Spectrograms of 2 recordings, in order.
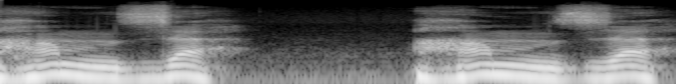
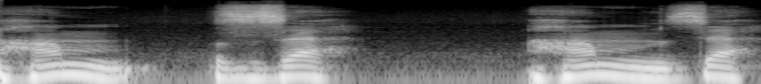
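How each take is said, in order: No difference in how they are said.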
